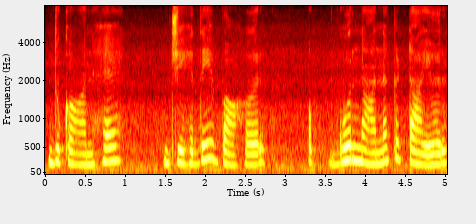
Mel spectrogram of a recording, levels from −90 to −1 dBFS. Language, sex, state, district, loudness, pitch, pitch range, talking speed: Punjabi, female, Punjab, Kapurthala, -16 LUFS, 225 Hz, 195-240 Hz, 95 wpm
